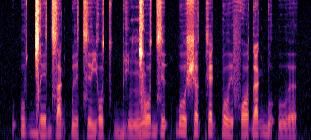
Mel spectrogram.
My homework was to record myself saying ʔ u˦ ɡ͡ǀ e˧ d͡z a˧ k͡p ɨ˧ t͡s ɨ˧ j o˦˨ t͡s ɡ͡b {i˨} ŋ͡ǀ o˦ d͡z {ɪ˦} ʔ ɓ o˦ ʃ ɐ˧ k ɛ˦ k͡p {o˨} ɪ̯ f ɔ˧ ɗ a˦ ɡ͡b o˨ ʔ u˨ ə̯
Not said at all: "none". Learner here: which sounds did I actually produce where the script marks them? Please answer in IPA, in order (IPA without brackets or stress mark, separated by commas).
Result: i˨, ɨ˦, o˨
